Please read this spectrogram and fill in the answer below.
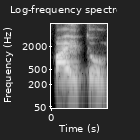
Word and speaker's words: Baidu: But then if you search on the Baidu map, which is like BAIDU, Baidu, it is. We call it its Chinese pronunciation is Baidu, but it's primarily Baidu actually. Baidu, that's what the world knows about it.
